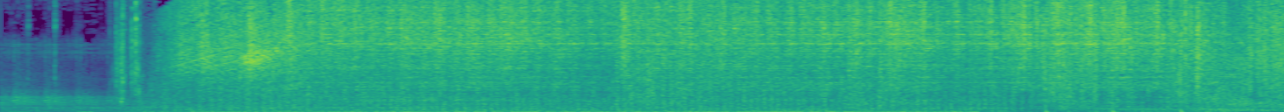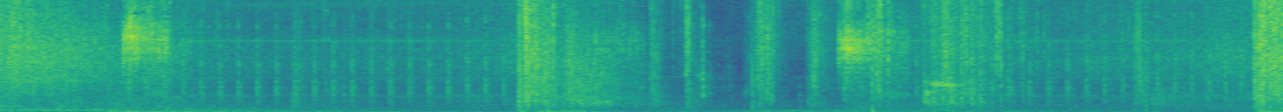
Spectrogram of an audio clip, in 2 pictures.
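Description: A gun fires rapid bursts of shots close by.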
